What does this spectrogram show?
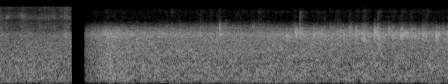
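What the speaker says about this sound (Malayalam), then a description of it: "നെല്ലിക്കുഴിയിൽ ഓരിപ്പാറ ഏരിയയിൽ കുഴപ്പമില്ലാത്തൊരു മഴ പെയ്യുന്നുണ്ട് കേട്ടോ" Steady rain pours at Orippara near Nellikuzhi, a dense, even hiss of drops on surfaces that holds loud and unbroken throughout, cut by one brief gap near the start.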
